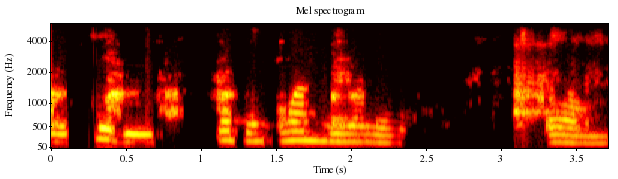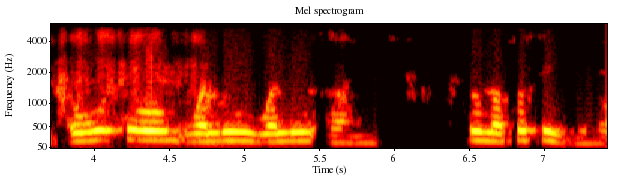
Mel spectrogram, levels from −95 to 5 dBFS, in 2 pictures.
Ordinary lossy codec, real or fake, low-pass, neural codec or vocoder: none; real; 5.4 kHz; none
